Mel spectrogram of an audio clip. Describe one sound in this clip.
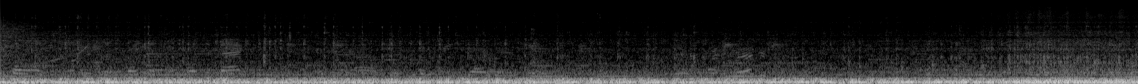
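A car engine idles with a deep, rumbling throb.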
